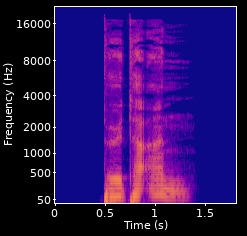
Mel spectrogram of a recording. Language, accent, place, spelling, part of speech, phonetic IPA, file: German, Germany, Berlin, böte an, verb, [ˌbøːtə ˈan], De-böte an.ogg
- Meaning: first/third-person singular subjunctive II of anbieten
